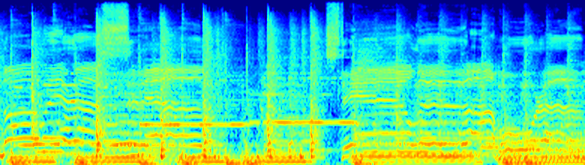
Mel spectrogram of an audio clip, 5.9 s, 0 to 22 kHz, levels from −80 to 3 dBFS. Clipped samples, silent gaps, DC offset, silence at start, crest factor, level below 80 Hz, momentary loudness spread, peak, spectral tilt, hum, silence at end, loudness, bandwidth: under 0.1%; none; 1%; 0 s; 14 dB; -24 dBFS; 3 LU; 0 dBFS; -5 dB/octave; none; 0 s; -16 LUFS; over 20 kHz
